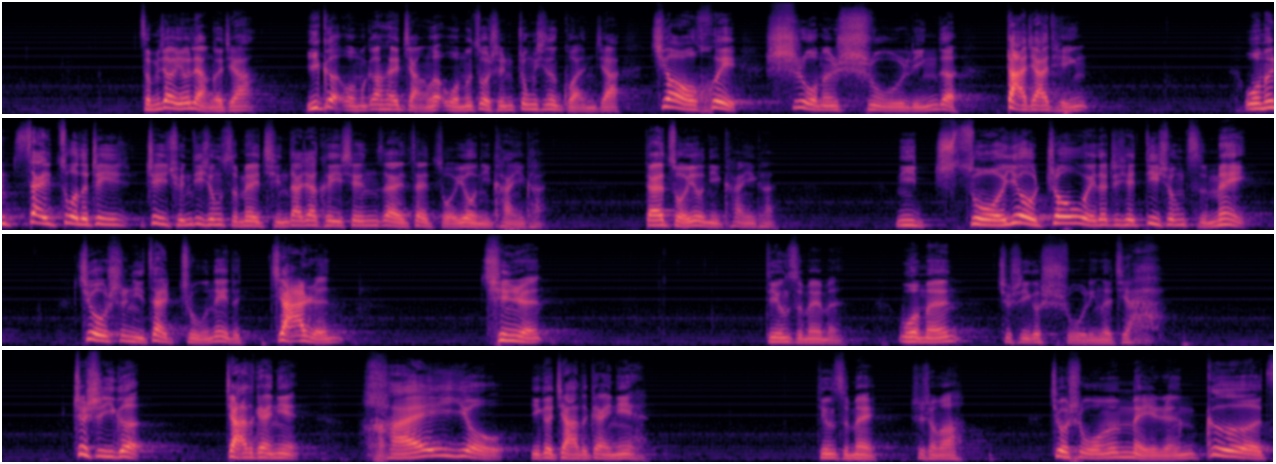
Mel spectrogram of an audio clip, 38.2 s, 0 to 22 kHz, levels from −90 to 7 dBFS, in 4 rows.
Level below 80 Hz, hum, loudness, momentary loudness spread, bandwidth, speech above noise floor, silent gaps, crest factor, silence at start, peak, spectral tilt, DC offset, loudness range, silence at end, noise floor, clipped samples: -68 dBFS; none; -26 LUFS; 15 LU; over 20 kHz; 40 dB; none; 24 dB; 1.05 s; -2 dBFS; -4.5 dB/octave; under 0.1%; 8 LU; 0 s; -65 dBFS; under 0.1%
